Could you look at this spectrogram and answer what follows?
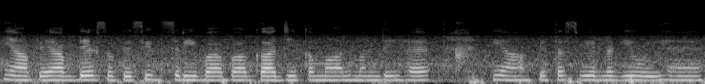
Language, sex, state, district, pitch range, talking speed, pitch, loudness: Hindi, female, Haryana, Jhajjar, 195-200 Hz, 155 wpm, 195 Hz, -18 LUFS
